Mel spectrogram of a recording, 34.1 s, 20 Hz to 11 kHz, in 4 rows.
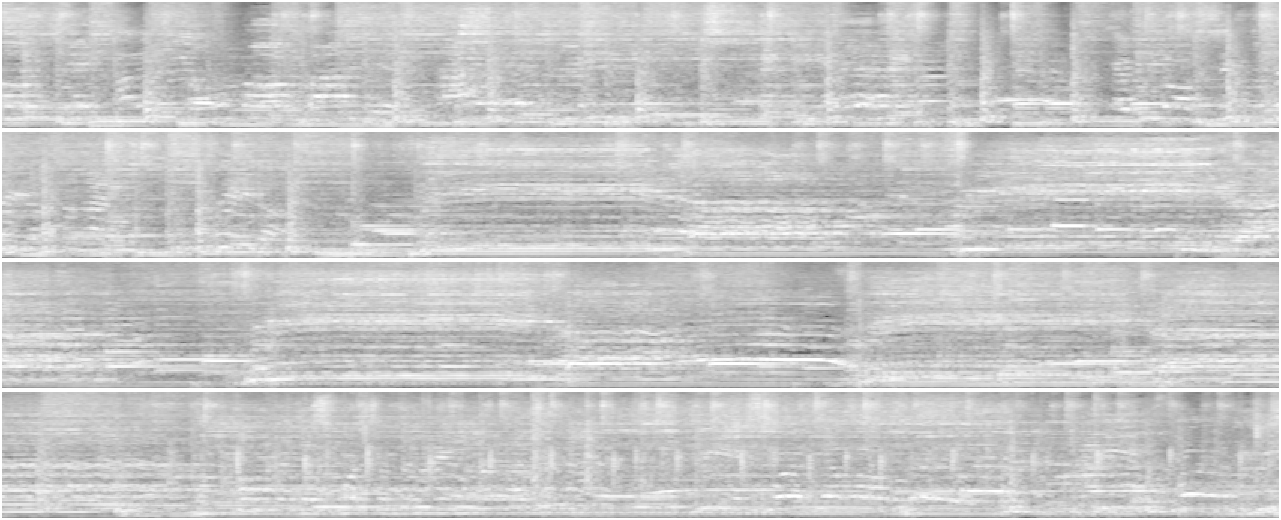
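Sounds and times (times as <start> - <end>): group singing gospel song: 0.0 - 34.0.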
